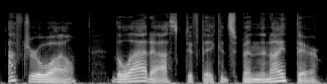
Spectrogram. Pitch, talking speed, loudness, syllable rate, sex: 120 Hz, 240 wpm, -17 LUFS, 6.3 syllables/s, male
